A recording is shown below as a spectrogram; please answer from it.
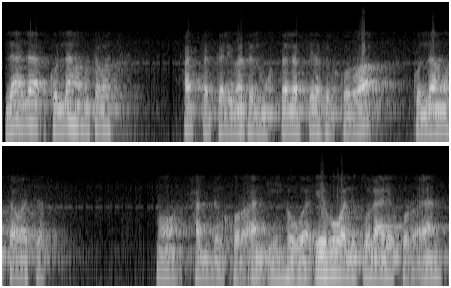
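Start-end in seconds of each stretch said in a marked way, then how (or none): none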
